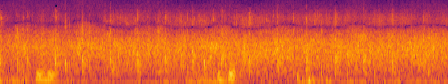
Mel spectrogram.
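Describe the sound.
An audience claps steadily for a former trio bandmate who stands up, a dense, even wash of many hands that stays loud for the whole stretch, with a few voices calling out underneath.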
